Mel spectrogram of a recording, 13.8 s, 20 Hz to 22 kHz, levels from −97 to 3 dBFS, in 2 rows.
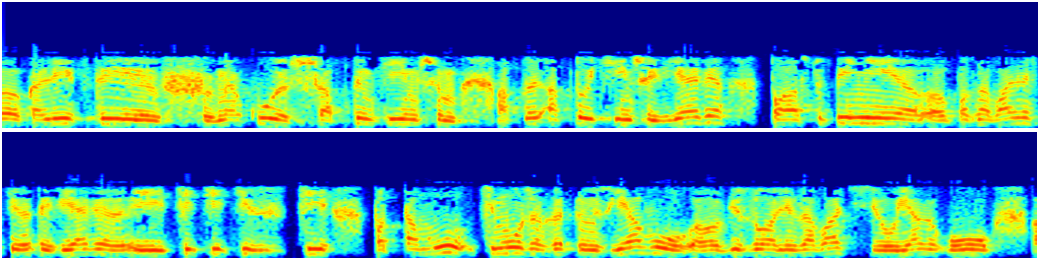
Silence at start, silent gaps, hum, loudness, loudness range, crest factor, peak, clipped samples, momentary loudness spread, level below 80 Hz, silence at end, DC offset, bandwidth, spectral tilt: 0 s; none; none; -17 LUFS; 1 LU; 14 dB; -4 dBFS; under 0.1%; 5 LU; -58 dBFS; 0 s; under 0.1%; 4 kHz; -2 dB/octave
